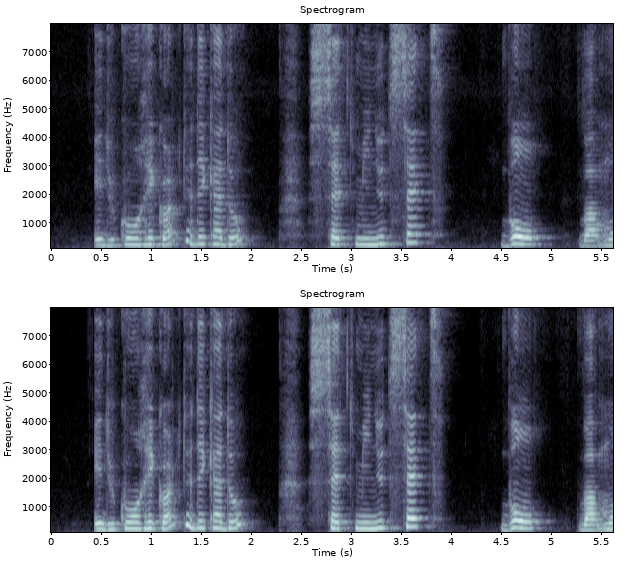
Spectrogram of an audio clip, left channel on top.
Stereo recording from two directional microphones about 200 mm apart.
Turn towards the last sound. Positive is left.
turn(degrees=-45)  # may be behind; listen again after turning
